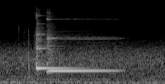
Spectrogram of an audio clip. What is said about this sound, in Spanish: Tocaremos el timbre para tratar de hablar con él.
